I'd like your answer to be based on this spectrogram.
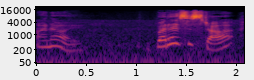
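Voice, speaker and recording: A woman acts out a supportive young woman surviving an apocalypse. Her voice is fairly high, with a reassuring, gently teasing manner in radio drama style, over faint noise. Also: big pitch swings, a little slow.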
